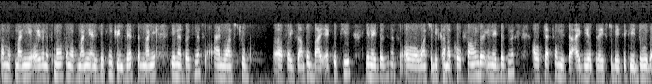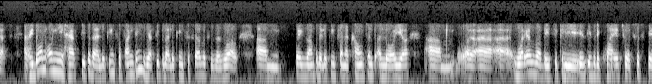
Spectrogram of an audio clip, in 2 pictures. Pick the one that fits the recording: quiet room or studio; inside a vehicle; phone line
phone line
